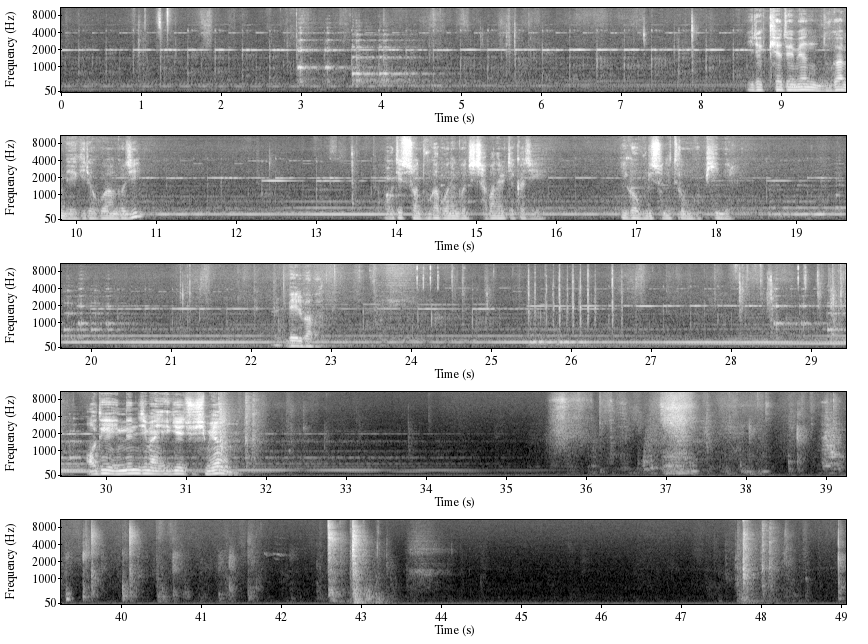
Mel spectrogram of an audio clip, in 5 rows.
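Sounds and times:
low sustained note: 26.4 - 35.1.

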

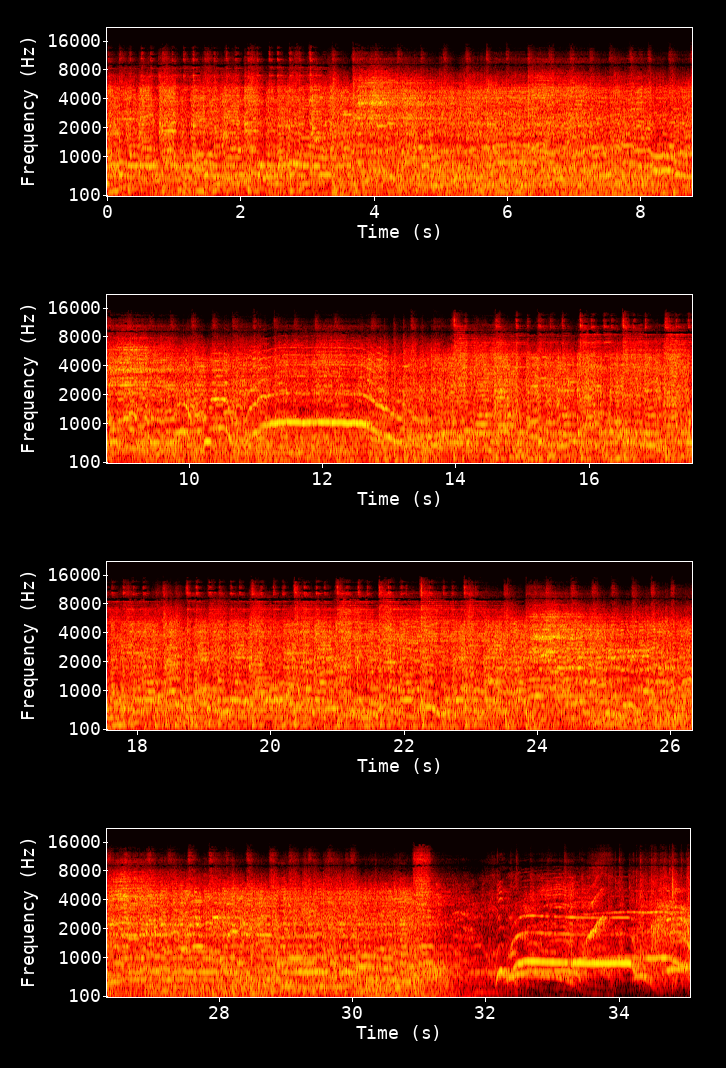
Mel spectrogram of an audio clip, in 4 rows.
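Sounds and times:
drum kit: 0.0 - 31.8
electric guitars: 0.0 - 32.0
bass guitar: 0.0 - 32.1.

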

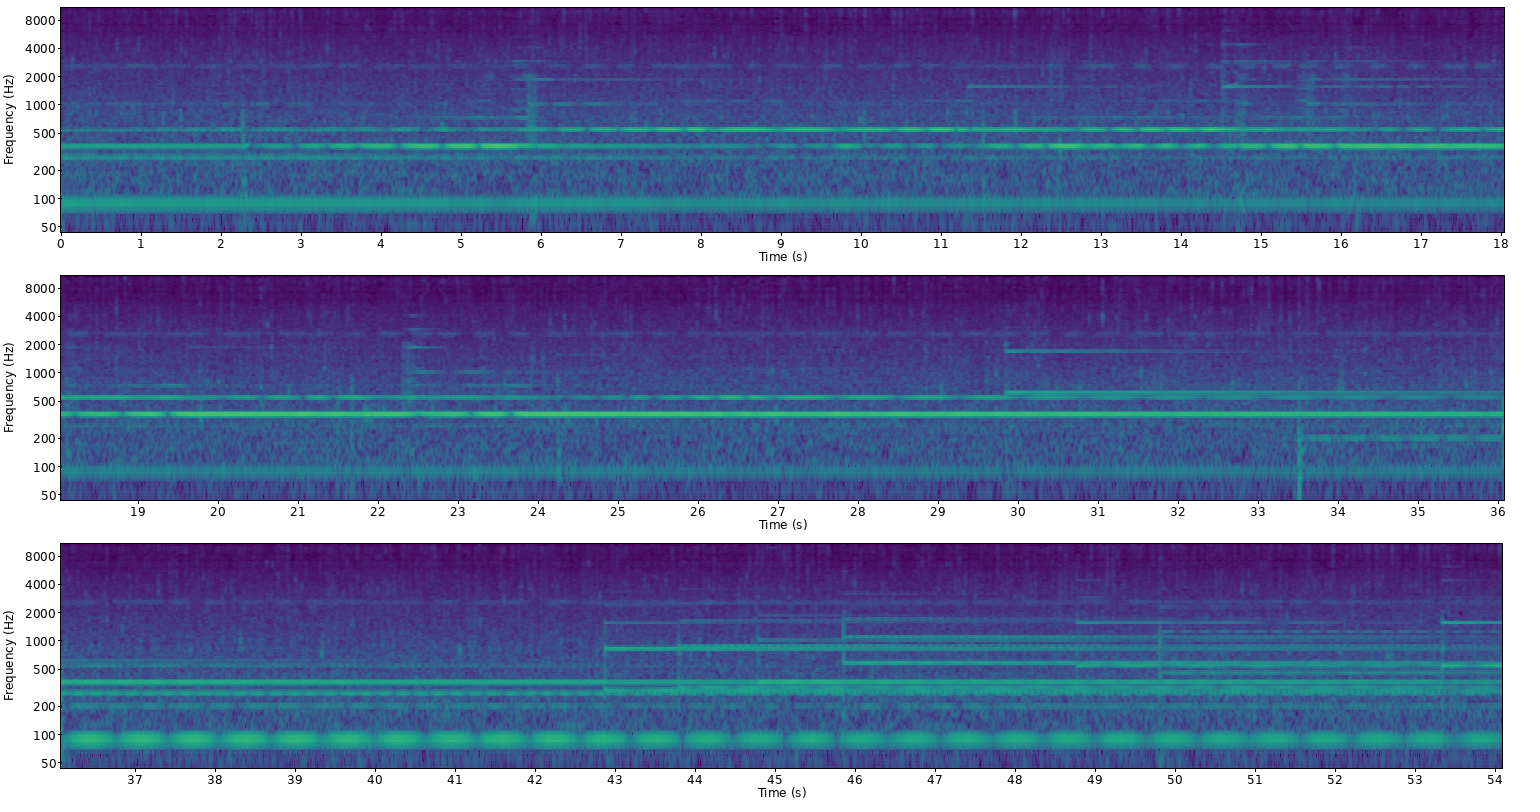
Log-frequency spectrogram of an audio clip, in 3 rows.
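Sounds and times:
low pulsing hum: 0.0 - 54.0
singing bowls ringing: 0.0 - 54.0.

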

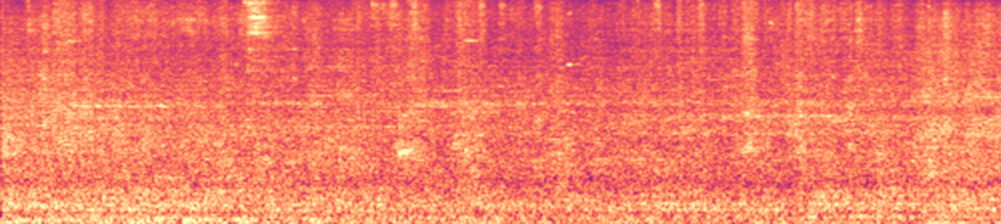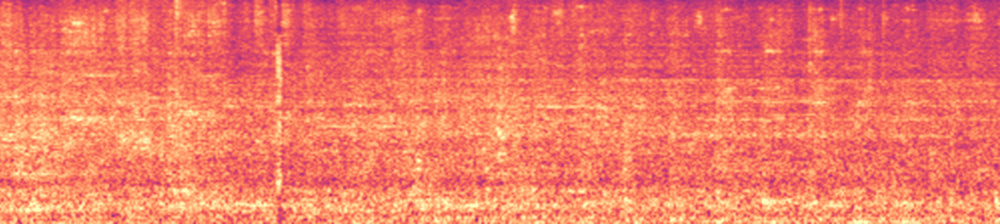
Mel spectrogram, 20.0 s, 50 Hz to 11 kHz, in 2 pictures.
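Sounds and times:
steel wheels rumbling on rail: 0.0 - 20.0.

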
